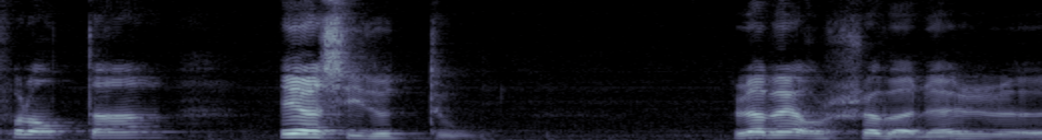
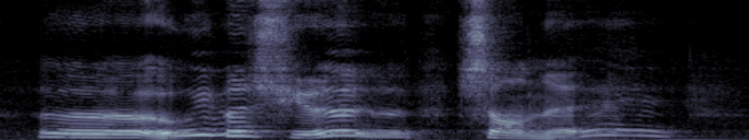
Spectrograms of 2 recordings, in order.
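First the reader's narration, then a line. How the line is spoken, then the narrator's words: Groaning. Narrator (French): avait gémi Madame Chabanel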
